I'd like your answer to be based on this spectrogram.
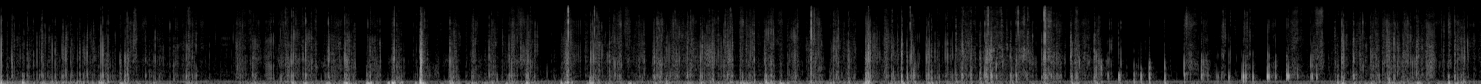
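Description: A medium beige ruched faux leather shoulder bag with a gathered handle is held up close and its soft, hollow body is scratched and tapped with long pink acrylic nails. The result is dense, fast crinkly scratching and crunchy taps with short, dry clicks, over a steady low hum.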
